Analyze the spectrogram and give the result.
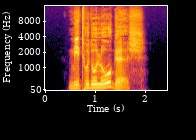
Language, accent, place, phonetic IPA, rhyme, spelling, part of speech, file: German, Germany, Berlin, [metodoˈloːɡɪʃ], -oːɡɪʃ, methodologisch, adjective, De-methodologisch.ogg
- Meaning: methodological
